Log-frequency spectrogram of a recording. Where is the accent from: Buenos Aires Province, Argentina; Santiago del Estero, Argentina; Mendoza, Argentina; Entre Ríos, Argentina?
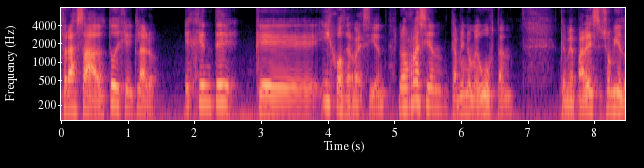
Buenos Aires Province, Argentina; Zárate; No, yo soy de Zárate. Bueno, que estoy más cerca que vos.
